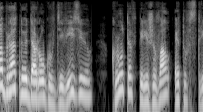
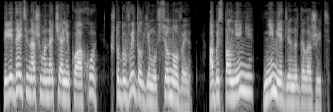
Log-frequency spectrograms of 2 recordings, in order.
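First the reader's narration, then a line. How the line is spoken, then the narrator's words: Stern. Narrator (Russian): строго сказал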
